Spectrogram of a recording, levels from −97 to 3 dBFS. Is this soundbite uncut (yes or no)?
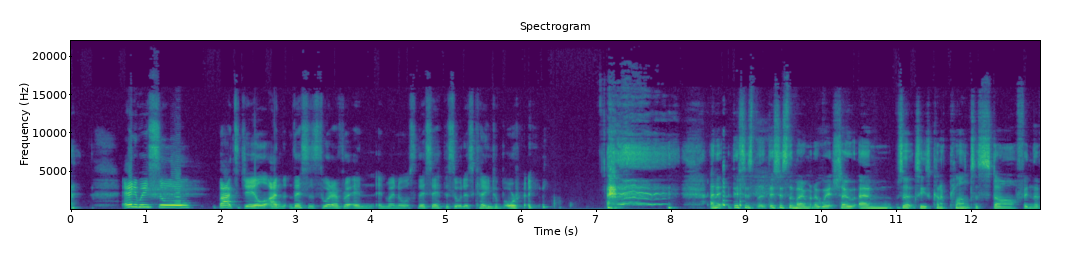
yes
